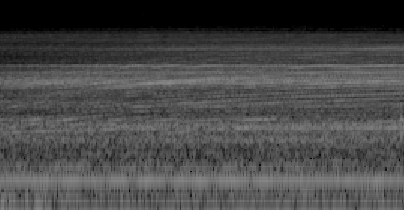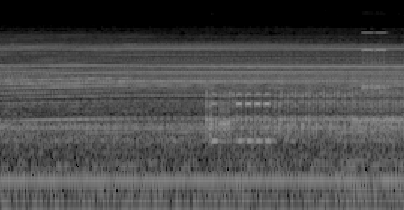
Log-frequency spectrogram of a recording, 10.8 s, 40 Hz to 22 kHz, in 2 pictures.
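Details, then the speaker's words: Seagate ST-251 hard drive in a Wyse Technology 286 2112-40 under repair, test spin-up: steady whine climbing smoothly in pitch as the platters reach speed, faint head chatter, a healthy old drive spinning up. "might as well give the old hard drive a bit of a start-up while I've got it all hooked up just so you can have a listen beautiful noises"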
